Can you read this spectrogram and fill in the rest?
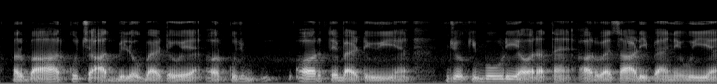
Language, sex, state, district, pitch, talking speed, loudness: Hindi, male, Uttar Pradesh, Jyotiba Phule Nagar, 295 Hz, 210 wpm, -19 LUFS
